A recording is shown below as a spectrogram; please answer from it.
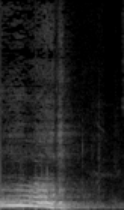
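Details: An African lion roar, presented as Cecil the lion of Hwange National Park, Zimbabwe: a deep, throaty roar that swells briefly, then slides lower and fades away.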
